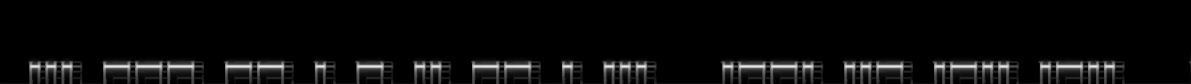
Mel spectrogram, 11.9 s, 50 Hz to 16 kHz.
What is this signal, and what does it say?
Morse code, heard as a keyed tone, about 15 wpm, spaced as for 13 wpm, 750 Hz. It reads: SOMETIMES PULL
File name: Morse / 13WPM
